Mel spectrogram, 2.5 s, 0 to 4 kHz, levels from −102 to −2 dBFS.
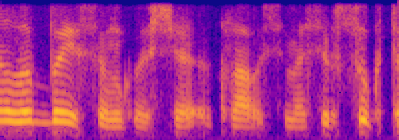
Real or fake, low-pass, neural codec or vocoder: real; 3.6 kHz; none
